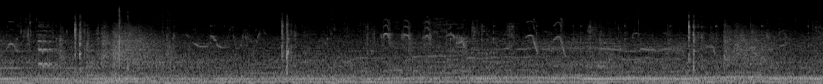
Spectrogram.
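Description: Birds calling in short, repeated chirps over a steady low hum.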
